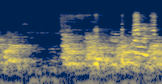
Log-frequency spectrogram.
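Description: Dogs bark close by in a quick flurry of sharp yaps and woofs, with a brief lull before a louder burst of overlapping barks.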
